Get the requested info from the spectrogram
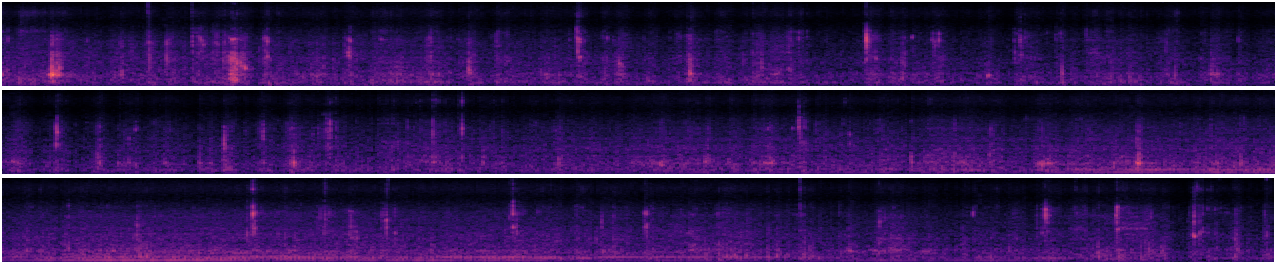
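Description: Close-up chewing and lip-smacking of crispy fried tempe mendoan, with frequent short, sharp clicks of crunching and smacking. A low steady hum comes in for several seconds in the middle.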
